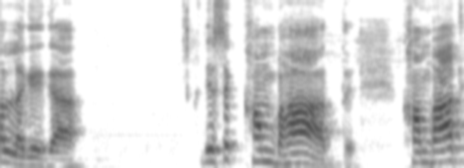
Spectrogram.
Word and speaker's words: खंभात: है कि उसमें क्या है, उसमें म का उच्चारण हो रहा है, यानी म लगेगा। जैसे खंभात, खंभात की खाड़ी आप सुने होंगे, तो खंभात आप ऐसे भी लिख सकते हैं, खंभात, ठीक है।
